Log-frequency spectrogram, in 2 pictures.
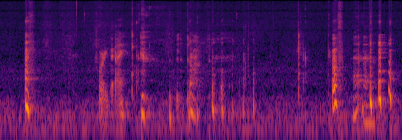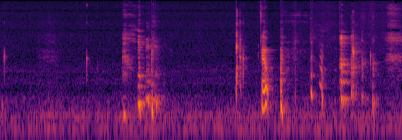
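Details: Hiccups: brief sharp hiccups recurring at irregular intervals over about sixteen seconds in a quiet room, with soft vocal noises between them.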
